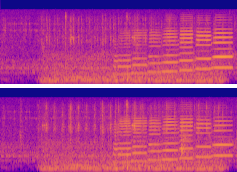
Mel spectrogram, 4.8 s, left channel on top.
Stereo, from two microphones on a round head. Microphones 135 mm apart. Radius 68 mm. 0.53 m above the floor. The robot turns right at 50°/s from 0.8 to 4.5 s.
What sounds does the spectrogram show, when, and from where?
2.2 s a trumpet: 70° right; by 4.7 s 45° left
